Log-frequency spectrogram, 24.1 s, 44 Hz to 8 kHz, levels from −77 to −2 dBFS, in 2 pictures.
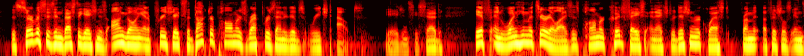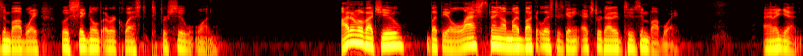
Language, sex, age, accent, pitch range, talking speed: English, male, 40-59, American, 95-120 Hz, 145 wpm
